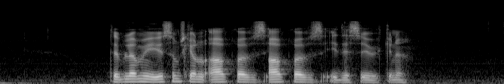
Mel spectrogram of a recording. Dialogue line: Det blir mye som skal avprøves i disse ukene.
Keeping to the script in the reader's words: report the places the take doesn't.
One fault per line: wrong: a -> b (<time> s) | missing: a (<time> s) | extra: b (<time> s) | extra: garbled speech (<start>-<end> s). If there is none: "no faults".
extra: avprøves (2.8 s)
